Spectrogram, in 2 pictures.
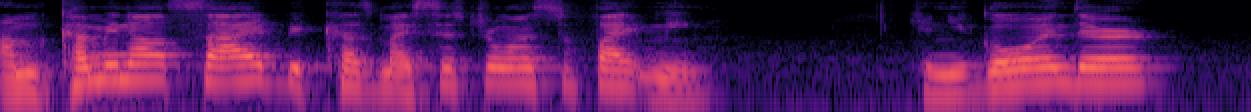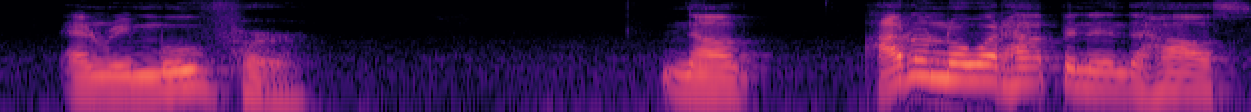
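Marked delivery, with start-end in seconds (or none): none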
